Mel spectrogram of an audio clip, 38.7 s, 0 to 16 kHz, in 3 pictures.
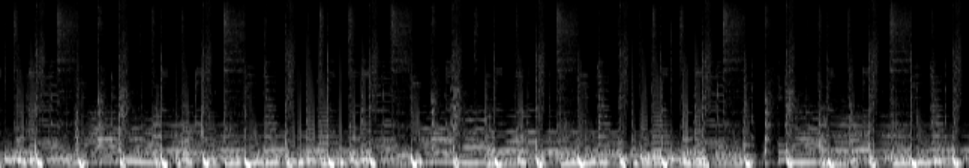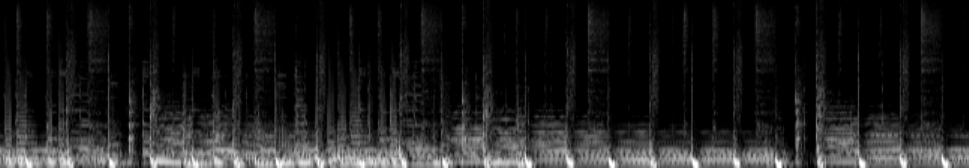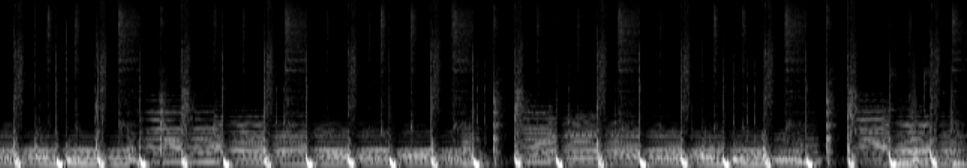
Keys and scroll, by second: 9.4 super+b, 10.0 super+BackSpace, 13.4 super+b, 14.5 super+=, 15.1 shift+super+=, 20.5 space, 23.2 space, 24.1 BackSpace, 27.3 space, 31.8 space, 32.7 BackSpace, 35.9 space.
